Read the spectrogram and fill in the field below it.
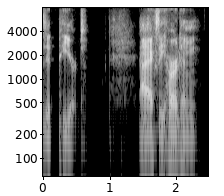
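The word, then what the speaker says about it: Peart: 70s and 80s oh is that how you pronounce his name i was saying pert is it piert it's peered actually yeah how do you spell that p-e-a-r-t he actually pronounces it piert i actually heard him say it on a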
